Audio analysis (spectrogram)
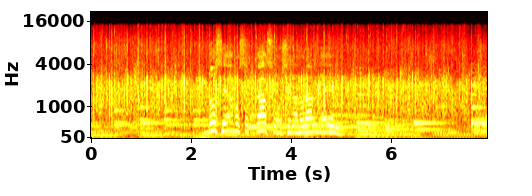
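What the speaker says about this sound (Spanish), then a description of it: "Dele un gran aplauso al Señor" A church congregation applauds steadily during a Sunday service while a preacher talks over the clapping and music plays underneath.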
